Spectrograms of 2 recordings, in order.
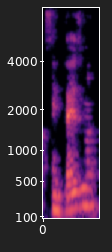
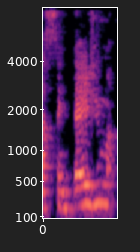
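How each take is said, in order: First: "centésima" in full, "cen-TÉ-zi-ma" with a z sound; retry "centésima" with all four syllables, questioning; second-try pronunciation. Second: "centésima" slurred, middle vowel dropped to "cen-TÉJ-ma"; unsure pronunciation. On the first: Presenter retrying the contest word, "centésima" carefully as "cen-TÉ-zi-ma". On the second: Presenter unsure of the contest word, "centésima" as "cen-TÉJ-ma". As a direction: say "centésima" squeezed into three syllables, hushing the s. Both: Real, not acted. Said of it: "eu não sei como é que fala".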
